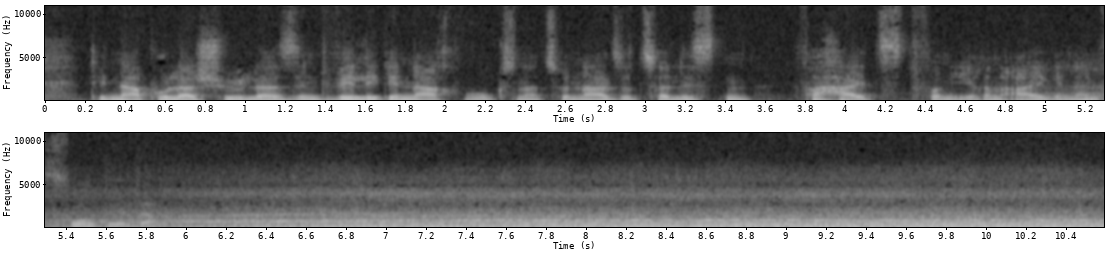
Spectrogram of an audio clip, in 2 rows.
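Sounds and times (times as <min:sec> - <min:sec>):
faint high whine of a commuter train: 0:00.0 - 0:10.5
speech: 0:00.2 - 0:06.2
S-Bahn commuter train rumbling in a tunnel: 0:04.6 - 0:10.5.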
